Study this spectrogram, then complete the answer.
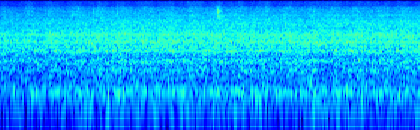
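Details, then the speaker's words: Field power venter whose owner reported loud running noise, bearings likely never oiled: steady even fan whoosh with no rattle, scrape or wobble; runs smoothly without vibration, judged fine and not needing replacement. "know nothing wrong with that thing that thing's running fine it's running smooth not vibrating or anything hear it I do it's fine"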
